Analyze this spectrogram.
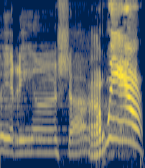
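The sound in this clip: A cat meows a few times in drawn-out, tonal calls whose pitch bends up and down, fairly loud and with no other sound.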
